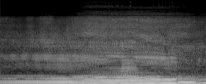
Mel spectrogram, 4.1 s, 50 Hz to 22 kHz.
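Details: Honda XR200 single on its first test ride after a full transmission rebuild and other new parts: steady, even thump climbing smoothly, then a clean shift at about 3.5 seconds; runs healthy, rider says everything felt smooth.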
